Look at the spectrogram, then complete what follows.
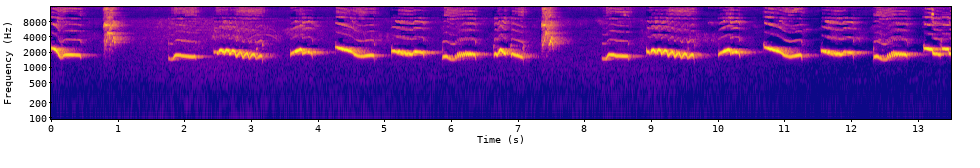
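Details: Melodious paulista song of a pale-breasted thrush (sabiá parda): a long run of short, bright whistled phrases, some bending downward, a few sharp high notes between them, and a faint low hum early on.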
